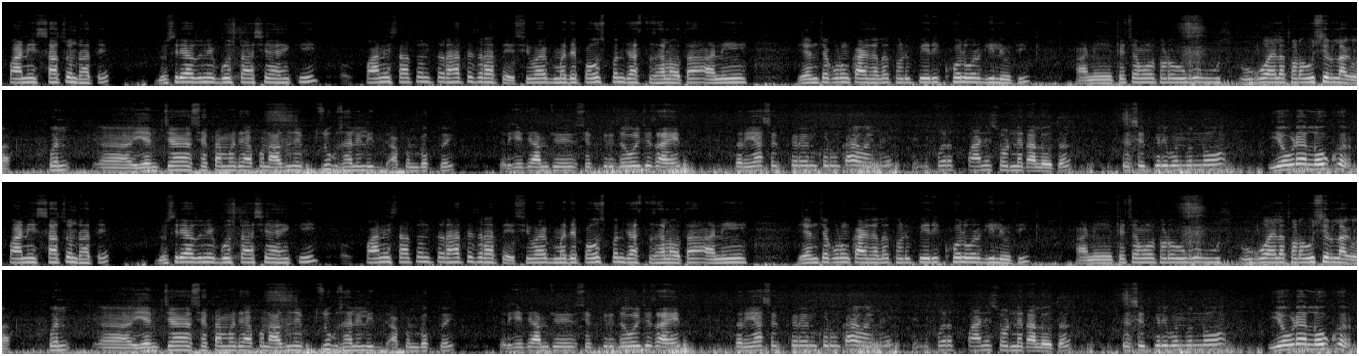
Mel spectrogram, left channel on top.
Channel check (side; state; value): both; identical; correlation 1.00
